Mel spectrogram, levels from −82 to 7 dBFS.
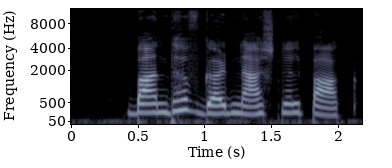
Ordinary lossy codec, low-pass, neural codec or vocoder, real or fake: none; none; none; real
